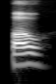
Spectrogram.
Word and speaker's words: four: Foe, not four. Foe. That's how they say it.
